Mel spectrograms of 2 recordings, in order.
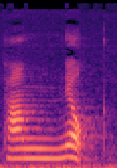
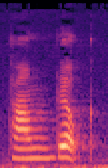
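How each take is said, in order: First: "tham ryok" said as tham nyok; R becomes N. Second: "tham ryok" with an R after the M; pronounced as spelt. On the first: Teacher shows the change, "ryok" said as nyok. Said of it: "लेयर का sound किस में change होगा?". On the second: Teacher repeats example for learners, "tham ryok" with written R. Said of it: "with leer". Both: Shown as a demonstration.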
